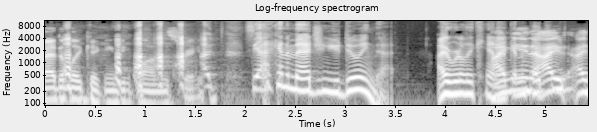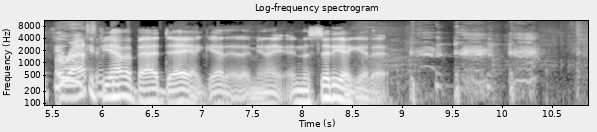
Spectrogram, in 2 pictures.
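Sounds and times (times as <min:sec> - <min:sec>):
laughter: 0:00.0 - 0:01.9, 0:04.5 - 0:06.3
speech: 0:00.0 - 0:10.4
harsh raspy chesty coughs: 0:08.9 - 0:10.8.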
